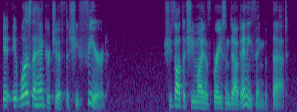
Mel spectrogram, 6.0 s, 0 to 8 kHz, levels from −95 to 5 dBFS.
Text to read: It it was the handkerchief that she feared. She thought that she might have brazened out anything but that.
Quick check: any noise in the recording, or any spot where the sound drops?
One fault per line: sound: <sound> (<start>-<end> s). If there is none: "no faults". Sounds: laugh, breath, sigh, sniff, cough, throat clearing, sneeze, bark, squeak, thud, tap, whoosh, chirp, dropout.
no faults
